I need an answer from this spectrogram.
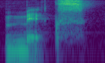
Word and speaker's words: Mx: did look it up mx is indeed pronounced mix uh the one one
